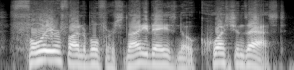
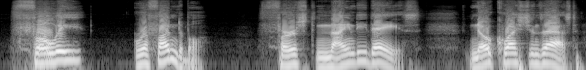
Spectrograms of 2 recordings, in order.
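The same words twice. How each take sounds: First: It is said at normal speed. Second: It is said slowly.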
